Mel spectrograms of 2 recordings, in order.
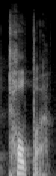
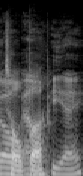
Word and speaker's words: tulpa: Slenderman would be a tulpa I don't know how to spell it tulpa tulpa so you're saying it sounds like there's an L in there I think there's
